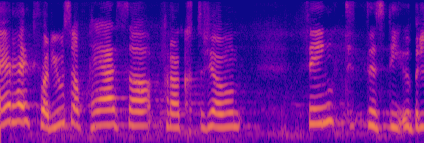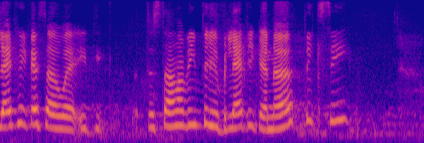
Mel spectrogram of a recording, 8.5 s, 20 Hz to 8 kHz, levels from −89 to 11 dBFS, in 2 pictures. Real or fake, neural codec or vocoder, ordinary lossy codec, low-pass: fake; codec, 16 kHz, 2 kbps, X-Codec, HuBERT features, trained on balanced general audio; none; none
